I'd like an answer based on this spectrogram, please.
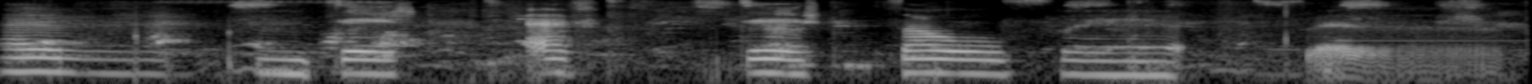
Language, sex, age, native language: Icelandic, female, 9, Icelandic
